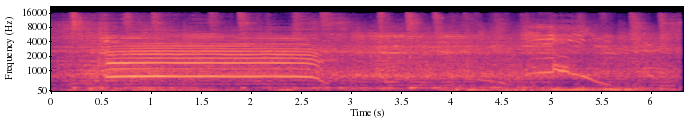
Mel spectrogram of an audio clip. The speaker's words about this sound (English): That is me screaming in excitement. I got a little caught up in the moment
